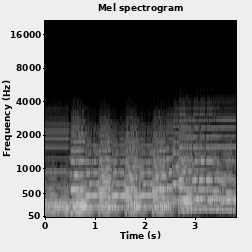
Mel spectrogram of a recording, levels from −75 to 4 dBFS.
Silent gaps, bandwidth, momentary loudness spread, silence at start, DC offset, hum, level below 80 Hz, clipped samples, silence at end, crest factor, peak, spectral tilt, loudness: none; 5.2 kHz; 5 LU; 0 s; under 0.1%; none; -66 dBFS; under 0.1%; 0 s; 14 dB; -8 dBFS; -10 dB/octave; -23 LUFS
